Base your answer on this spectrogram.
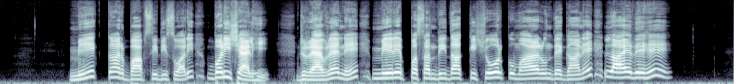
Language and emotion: Dogri, happy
